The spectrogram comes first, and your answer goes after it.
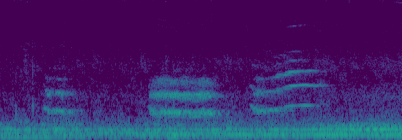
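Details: A pet cat calling in the morning: three short, nasal meows about a second apart, the last one bending upward then falling, over a low steady household rumble.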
